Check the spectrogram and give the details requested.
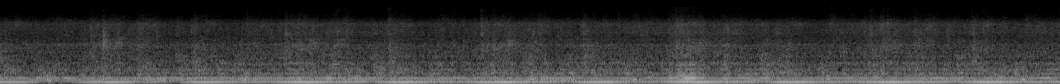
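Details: New Candy Trio 9501/1X running loudly: a strong low drone pulsing slowly about every two seconds with a steady higher tone on top; loud humming resonance.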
